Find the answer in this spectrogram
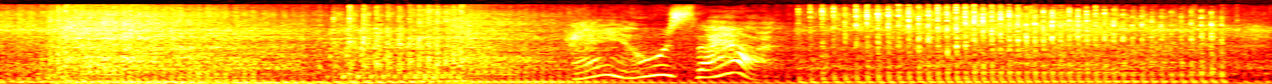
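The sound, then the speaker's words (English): A motorcycle engine rumbles loudly and steadily as the rider comes round a corner onto a road, a dense, continuous drone with no clear rise or fade. “A motorcyclist comes round the corner. They watch him pass.”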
